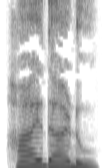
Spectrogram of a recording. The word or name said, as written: ಹಾಯ್ದಾಡು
